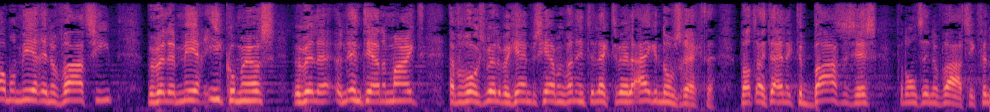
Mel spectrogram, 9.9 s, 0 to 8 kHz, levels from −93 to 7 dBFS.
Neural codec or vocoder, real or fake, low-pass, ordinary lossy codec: none; real; 7.2 kHz; none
